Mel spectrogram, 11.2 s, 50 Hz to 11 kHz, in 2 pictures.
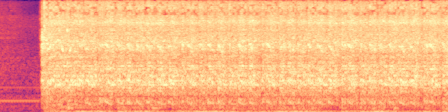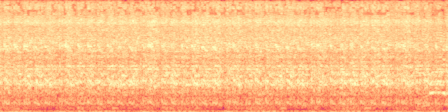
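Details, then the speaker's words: C6 Corvette with a junkyard engine on a Holley Terminator X, cranked again with the jump starter in jump start mode: long, fast, even cranking that never catches. Owner unsure it is getting fuel. "The motor was cranking faster, but still not. We still weren't getting it to run, so I'm not sure if it's getting fuel."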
